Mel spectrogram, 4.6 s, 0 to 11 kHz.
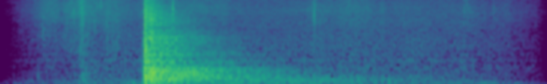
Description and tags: Single jump in a large empty tunnel, nice bit of reverb.
Zoom H1, luhd mics, deadcats, 2dB boost above 5kHz.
